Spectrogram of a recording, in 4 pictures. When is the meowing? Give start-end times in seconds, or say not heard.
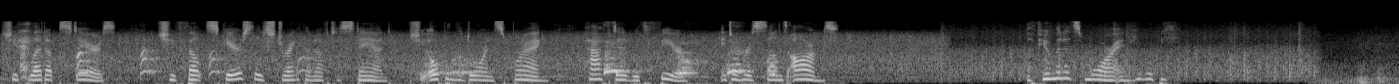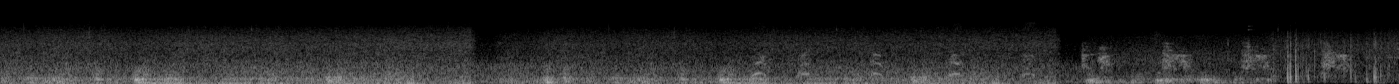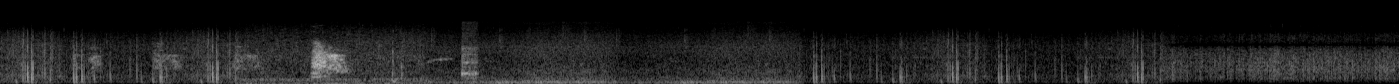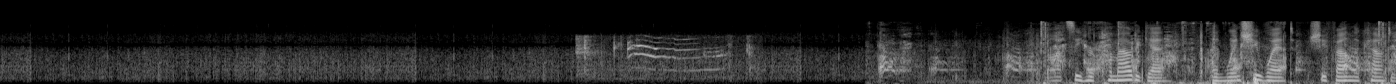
47.7-49.5.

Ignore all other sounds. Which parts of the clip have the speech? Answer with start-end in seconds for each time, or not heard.
0.0-8.4, 10.2-11.8, 52.4-55.8.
